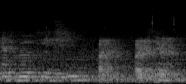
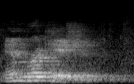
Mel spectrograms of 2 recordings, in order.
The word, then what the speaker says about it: embrocation: Like embrocation? I can't tell you what's correct or not. I can repeat the word if you like. Again, the principal pronunciation is embrocation, and the alternate is embrocation.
